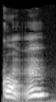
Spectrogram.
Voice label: "gong3", pinyin; pinyindct-open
